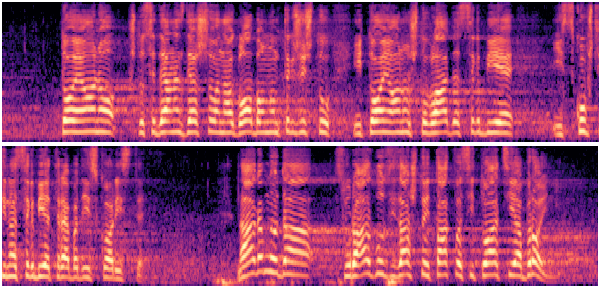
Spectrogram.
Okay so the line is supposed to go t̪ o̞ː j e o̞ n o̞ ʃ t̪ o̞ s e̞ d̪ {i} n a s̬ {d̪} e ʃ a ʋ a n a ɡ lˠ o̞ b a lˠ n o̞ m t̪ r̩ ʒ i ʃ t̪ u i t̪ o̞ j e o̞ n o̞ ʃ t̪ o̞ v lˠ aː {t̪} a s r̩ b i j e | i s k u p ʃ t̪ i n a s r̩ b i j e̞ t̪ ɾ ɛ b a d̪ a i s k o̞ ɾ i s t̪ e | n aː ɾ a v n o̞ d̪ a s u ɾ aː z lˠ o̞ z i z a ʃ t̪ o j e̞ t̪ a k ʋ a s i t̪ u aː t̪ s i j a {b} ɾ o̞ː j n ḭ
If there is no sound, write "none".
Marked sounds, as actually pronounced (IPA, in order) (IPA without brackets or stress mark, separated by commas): a, d̪, d̪, b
